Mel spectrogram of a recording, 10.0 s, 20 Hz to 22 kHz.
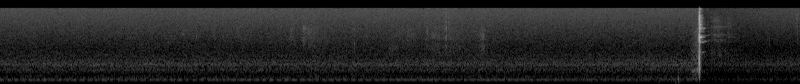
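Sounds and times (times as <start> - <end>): golf club striking ball: 8.6 - 9.2.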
